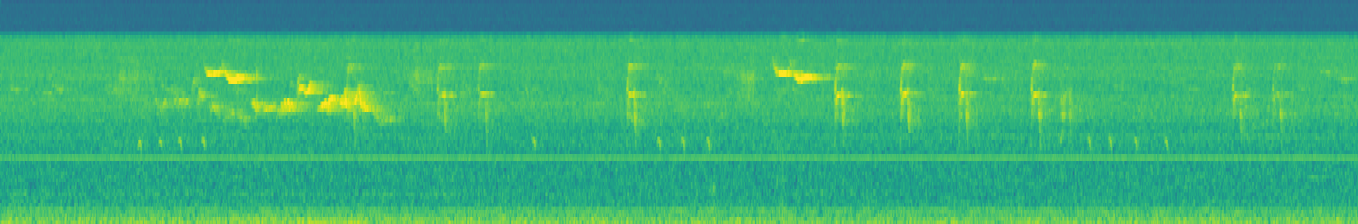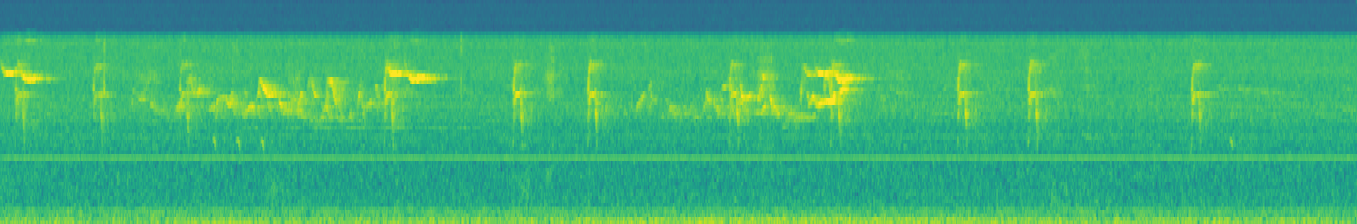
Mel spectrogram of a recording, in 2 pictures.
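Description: Faint birds chirping: scattered short chirps and a high falling note that comes back every few seconds, over a low steady background rumble.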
